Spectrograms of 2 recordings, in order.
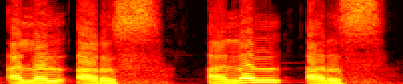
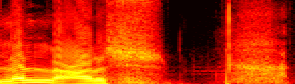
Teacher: بعض لوگ کیا پڑھتے ہیں علل ارس، تو یہ غلط طریقہ ہے. آپ کو عین وسط حلق سے ادا کرنا ہے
